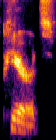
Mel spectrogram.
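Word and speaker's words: Pirc: Philindor defense or the Perk defense. Is that a thing? Yeah. Well, it's pronounced Pierce, but yeah.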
